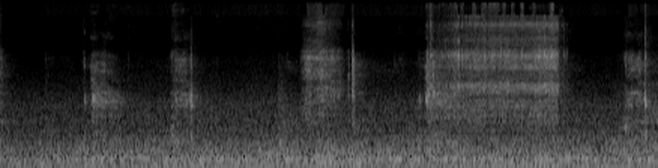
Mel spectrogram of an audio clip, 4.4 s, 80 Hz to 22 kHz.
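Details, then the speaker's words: Marx 999 toy locomotive motor in very poor condition, first power-up: low electrical hum with rough scratchy buzzing as it strains; oxidized brushes and armature barely letting it turn. "now these brushes and the armature are covered in oxide you hear it's beginning to buzz"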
